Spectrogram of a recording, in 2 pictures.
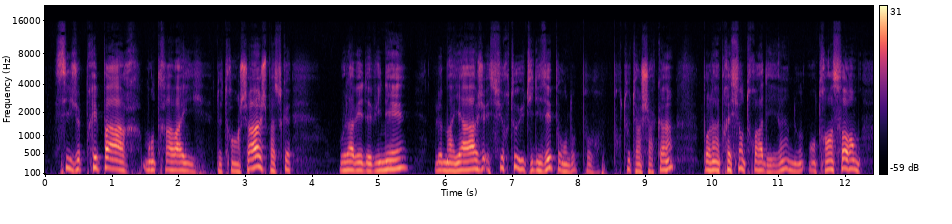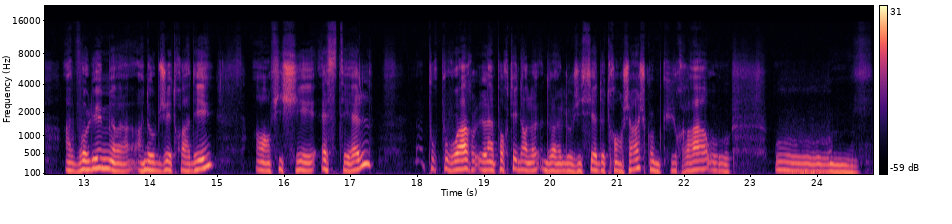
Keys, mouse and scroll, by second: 0.8 click.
